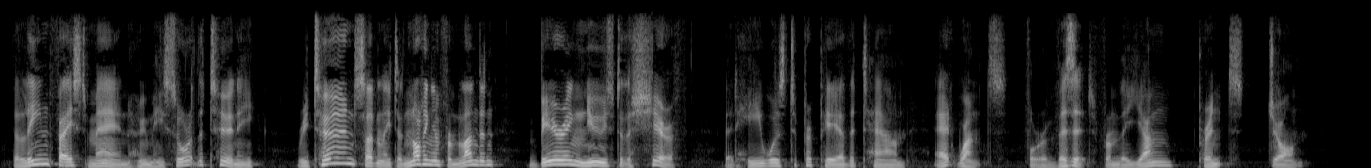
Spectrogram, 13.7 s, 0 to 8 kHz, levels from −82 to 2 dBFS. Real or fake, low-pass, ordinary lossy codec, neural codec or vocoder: real; 7.2 kHz; AAC, 48 kbps; none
